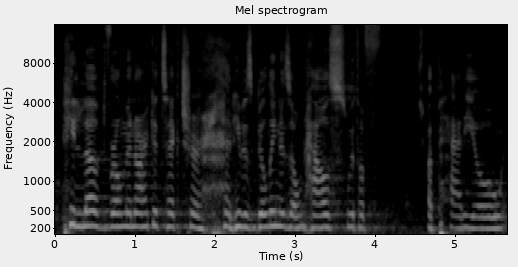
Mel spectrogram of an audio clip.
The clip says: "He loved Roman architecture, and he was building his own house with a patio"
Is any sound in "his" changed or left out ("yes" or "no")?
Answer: no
